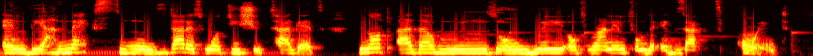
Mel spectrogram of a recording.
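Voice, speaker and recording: A woman speaks at a very slow pace in a medium pitch, with music playing in the background. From Ghana. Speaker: vlogger and podcaster. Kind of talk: motivational self-improvement talk to camera.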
